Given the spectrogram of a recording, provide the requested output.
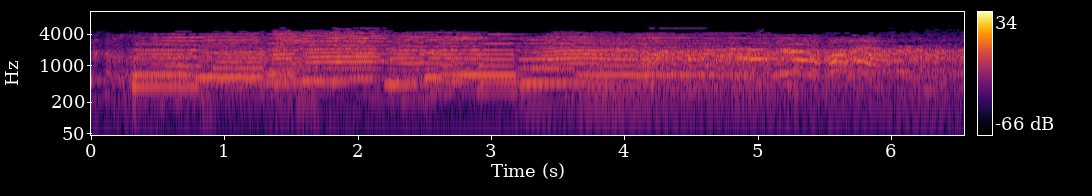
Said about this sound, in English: Oh, my, what a crowd. I guess every kid in town turned out to see the race.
